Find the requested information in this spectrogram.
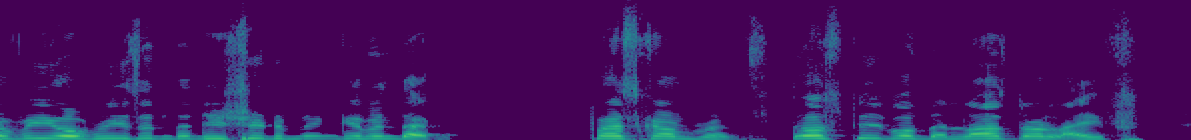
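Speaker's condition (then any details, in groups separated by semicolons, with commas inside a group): Cerebral palsy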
